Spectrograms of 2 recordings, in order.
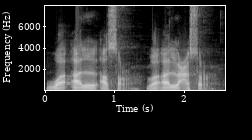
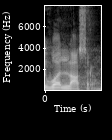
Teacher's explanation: Hamzah wasal ini gugur ketika seseorang membaca secara sambung. Maksudnya disambung dengan ayat atau potongan kata sebelumnya.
